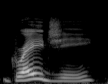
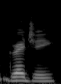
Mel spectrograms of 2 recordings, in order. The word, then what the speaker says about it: greggii: That salvia plant that I bought at Petals from the Past that has the name is Gregi, I guess that's how you pronounce it, G-R-E-G-G-I-I, Gregi, raspberry was the variety.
